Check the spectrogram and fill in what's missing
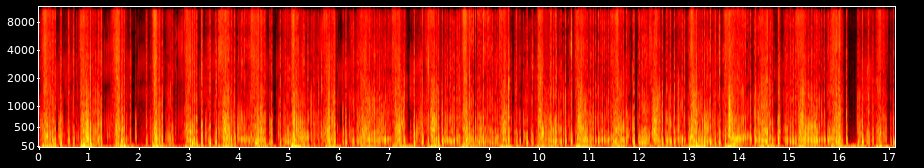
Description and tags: fotsteg på hård snö 7
Footsteps in hard snow. Recorded with Zoom H4.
